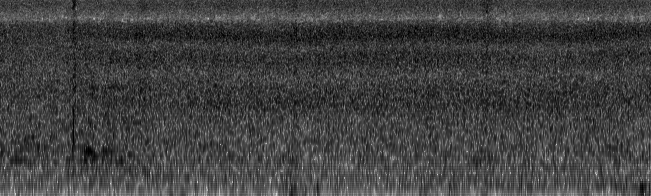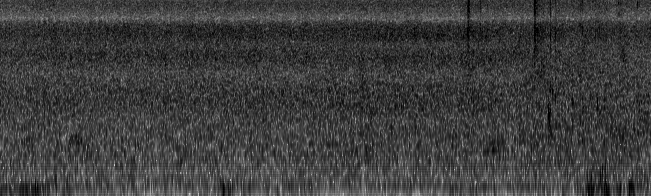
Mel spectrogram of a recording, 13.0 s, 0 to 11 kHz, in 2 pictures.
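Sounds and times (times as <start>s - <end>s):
rushing water: 0.0s - 13.0s
wind: 0.0s - 13.0s.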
